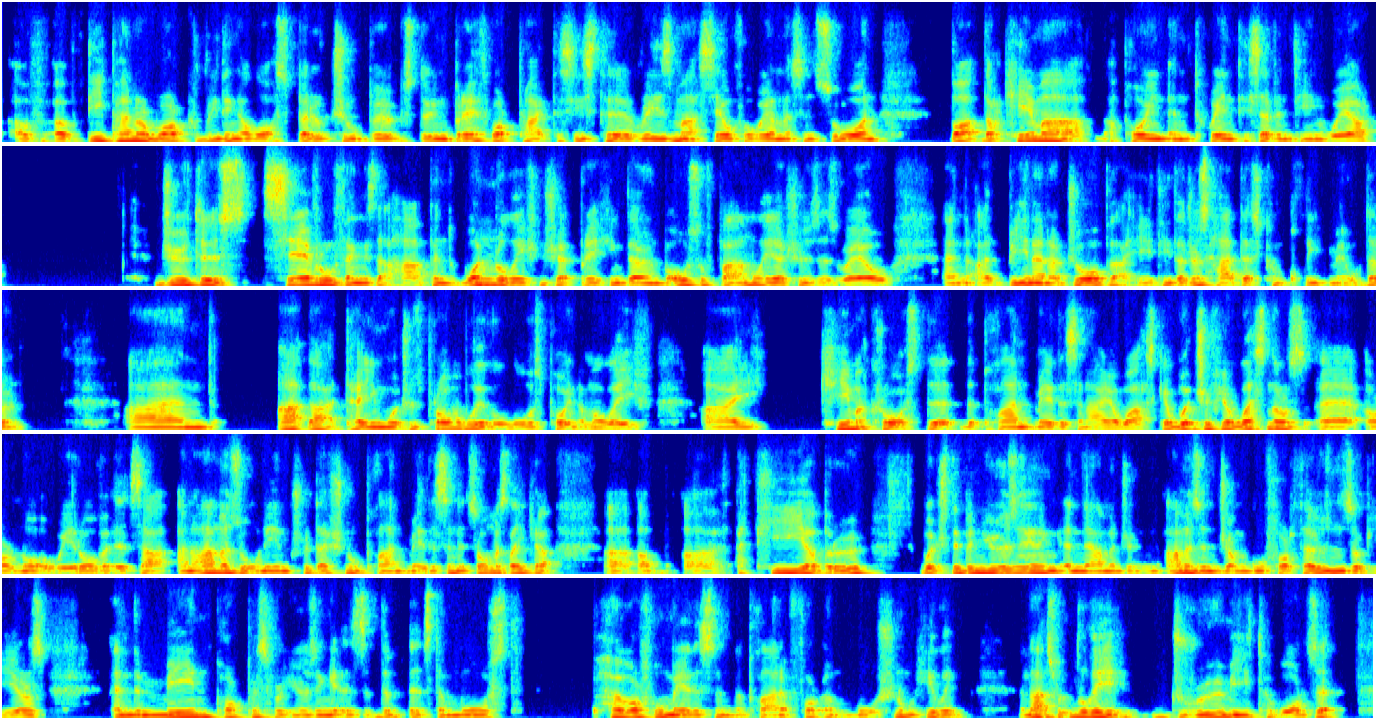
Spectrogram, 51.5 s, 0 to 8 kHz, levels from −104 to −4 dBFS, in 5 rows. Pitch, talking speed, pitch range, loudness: 120 Hz, 175 wpm, 115-130 Hz, -27 LUFS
